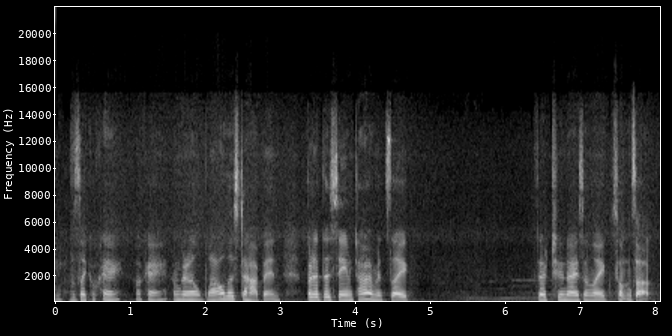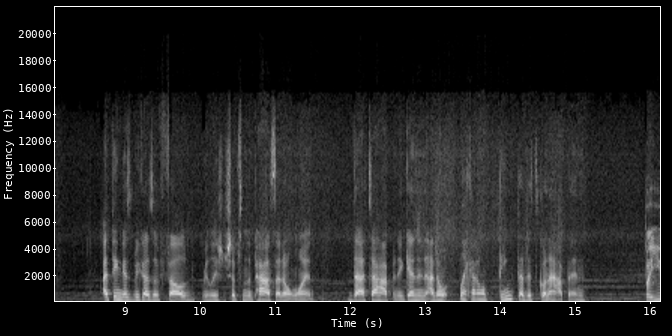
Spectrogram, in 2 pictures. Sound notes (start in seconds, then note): none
